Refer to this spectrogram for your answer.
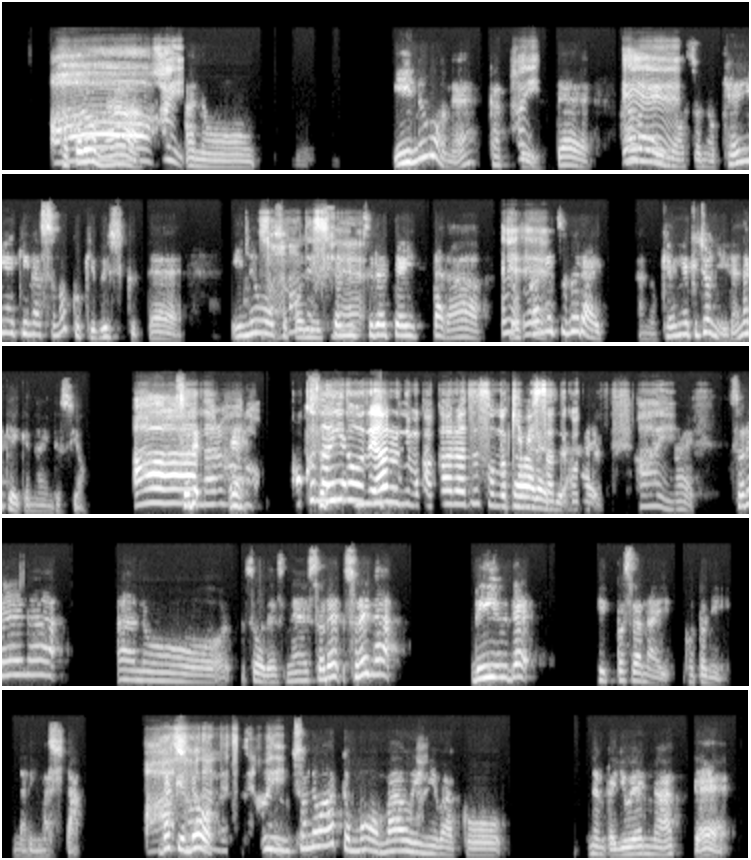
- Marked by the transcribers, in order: none
- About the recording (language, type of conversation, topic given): Japanese, unstructured, あなたにとって特別な思い出がある旅行先はどこですか？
